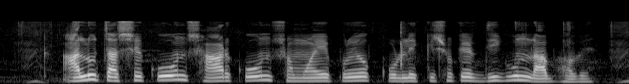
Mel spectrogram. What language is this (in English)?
Bangla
